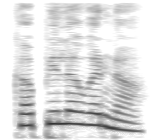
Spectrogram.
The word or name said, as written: ಕಪಿಲವರ್ಣ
